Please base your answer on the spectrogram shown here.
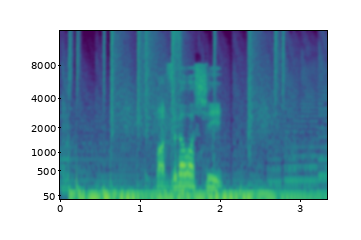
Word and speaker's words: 煩わしい: 感じ何と読むでしょう正解は煩わしい面倒で気が重い霧組ん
